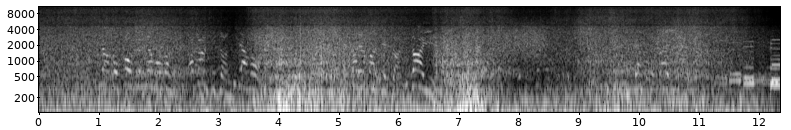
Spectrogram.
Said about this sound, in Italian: E mentre mi facevo cullare dal rumore delle onde sul bagnasciuga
